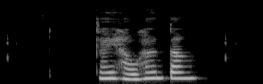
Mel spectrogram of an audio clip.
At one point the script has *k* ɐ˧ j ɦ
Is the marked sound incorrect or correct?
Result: correct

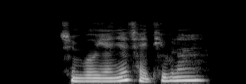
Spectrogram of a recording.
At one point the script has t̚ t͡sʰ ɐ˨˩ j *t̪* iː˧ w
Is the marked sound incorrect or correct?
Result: incorrect: t̪ʰ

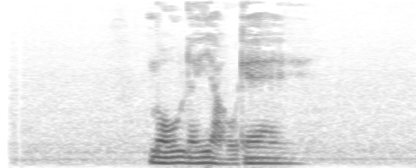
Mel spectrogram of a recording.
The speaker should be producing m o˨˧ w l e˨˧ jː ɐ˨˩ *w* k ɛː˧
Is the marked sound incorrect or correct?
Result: correct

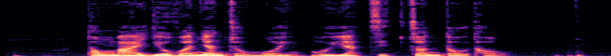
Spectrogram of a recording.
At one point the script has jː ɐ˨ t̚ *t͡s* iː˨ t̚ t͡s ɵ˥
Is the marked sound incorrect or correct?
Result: correct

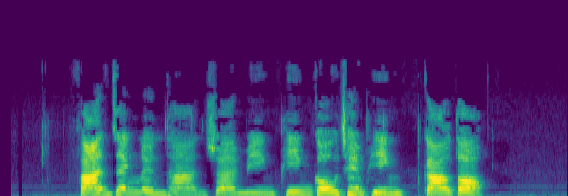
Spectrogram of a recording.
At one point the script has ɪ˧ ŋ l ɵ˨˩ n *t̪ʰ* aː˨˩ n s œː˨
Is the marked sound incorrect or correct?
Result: correct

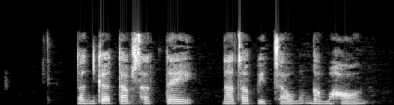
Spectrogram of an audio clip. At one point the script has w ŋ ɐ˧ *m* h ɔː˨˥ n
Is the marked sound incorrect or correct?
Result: correct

